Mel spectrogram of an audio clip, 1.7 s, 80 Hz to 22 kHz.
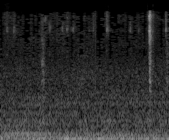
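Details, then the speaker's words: Ford F-150/Expedition after vacuum leak fix and new IWE hub actuators, shifting from 2WD to 4WD while accelerating on the road: steady drive hum with no bang or clunk, engagement barely noticeable; smooth 4WD engagement. "and that was it that's how smooth it should be should almost be not even noticeable at all"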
